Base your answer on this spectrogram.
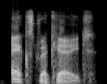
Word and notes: extricate: British English

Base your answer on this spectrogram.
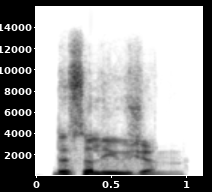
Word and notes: disillusion: British English

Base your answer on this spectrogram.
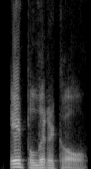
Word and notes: Apolitical: American English

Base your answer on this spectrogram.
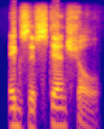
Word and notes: existential: American English

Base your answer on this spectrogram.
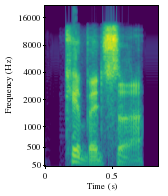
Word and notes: kibitzer: British English

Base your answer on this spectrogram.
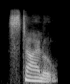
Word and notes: stylo: Indian

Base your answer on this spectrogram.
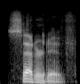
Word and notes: sedative: American English

